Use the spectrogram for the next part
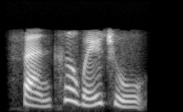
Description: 反客為主 注音： ㄈㄢˇ ㄎㄜˋ ㄨㄟˊ ㄓㄨˇ 讀音讀法： 意思解釋： 客人反過來成為主人。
